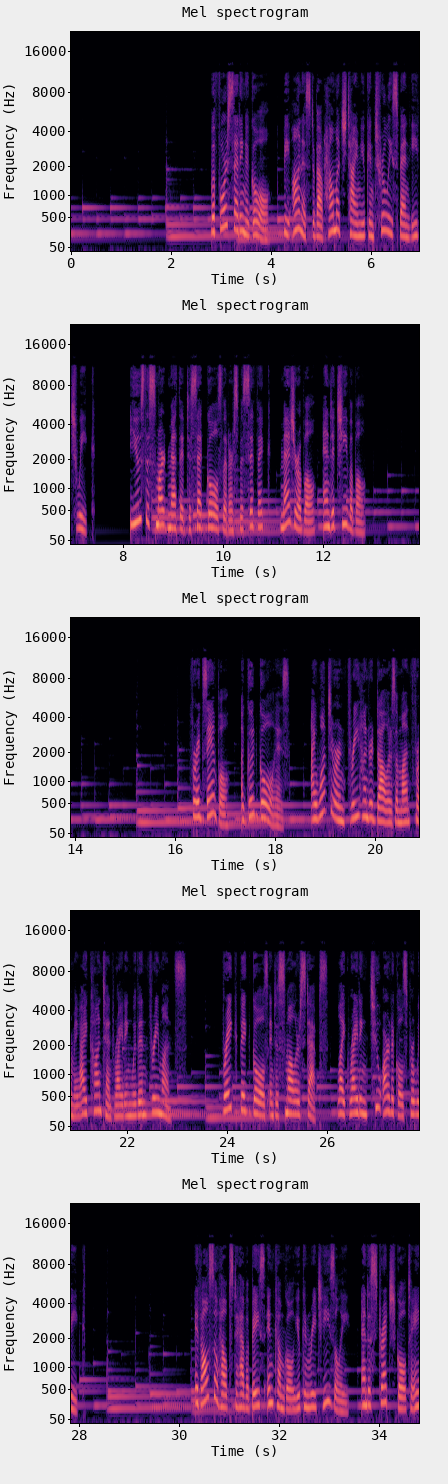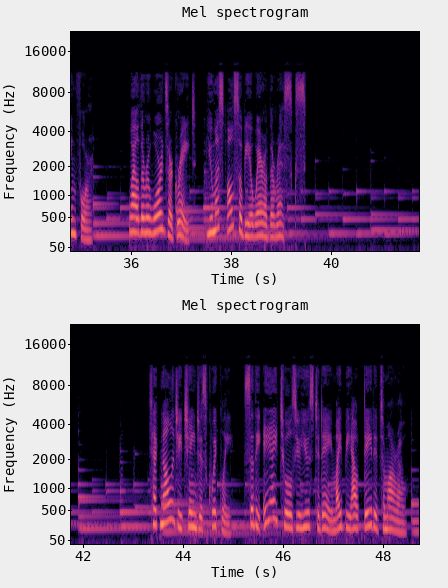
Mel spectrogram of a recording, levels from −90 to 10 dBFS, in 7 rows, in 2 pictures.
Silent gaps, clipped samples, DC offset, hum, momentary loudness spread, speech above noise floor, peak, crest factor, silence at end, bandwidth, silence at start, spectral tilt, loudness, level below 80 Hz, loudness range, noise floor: none; under 0.1%; under 0.1%; none; 20 LU; 61 dB; -6 dBFS; 20 dB; 0 s; 12 kHz; 0 s; -5.5 dB/octave; -24 LUFS; -64 dBFS; 6 LU; -84 dBFS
